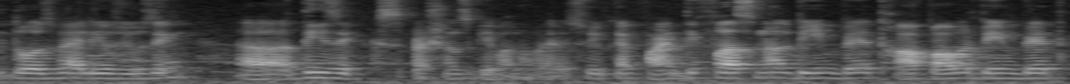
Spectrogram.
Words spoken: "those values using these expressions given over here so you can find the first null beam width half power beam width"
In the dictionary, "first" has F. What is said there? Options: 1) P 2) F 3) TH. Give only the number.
1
